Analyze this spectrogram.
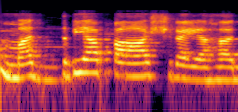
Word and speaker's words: मद्व्यपाश्रयः: All of you please note here madvyapashrayah. Note the pronunciation. Madvyapashrayah. V and ya and da. All three letters should be heard.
